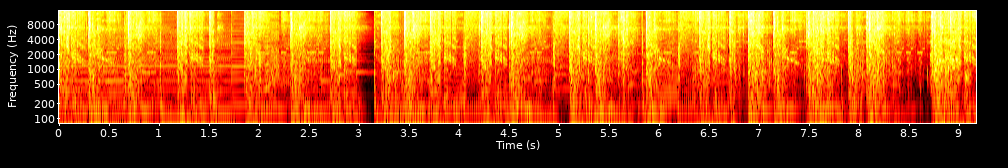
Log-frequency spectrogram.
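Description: Dense, rapid gunfire from the video game Downwell rattles almost continuously, loud and close, with a brief gap partway through before the shots resume over layered game music.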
